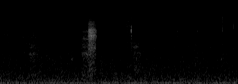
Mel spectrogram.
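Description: Faint room hiss with one short, sharp scratchy sound about a second in and a softer one shortly after, from handling the computer's pointing device while editing the model.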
